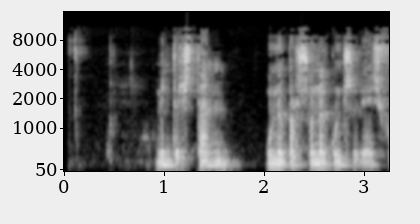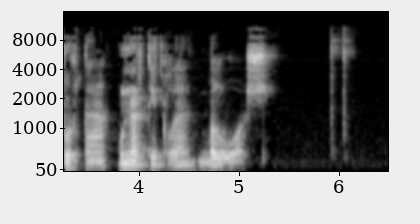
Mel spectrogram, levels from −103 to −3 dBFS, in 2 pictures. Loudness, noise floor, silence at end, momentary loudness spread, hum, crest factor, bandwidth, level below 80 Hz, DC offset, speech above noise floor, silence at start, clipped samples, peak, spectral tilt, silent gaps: -18 LUFS; -82 dBFS; 0.45 s; 20 LU; none; 20 dB; 11.5 kHz; -48 dBFS; under 0.1%; 64 dB; 0.1 s; under 0.1%; 0 dBFS; -3 dB/octave; none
